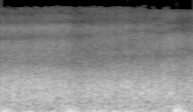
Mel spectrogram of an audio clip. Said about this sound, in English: So, as well as the sound of the wind, you've now got to contend with the sound of the water.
